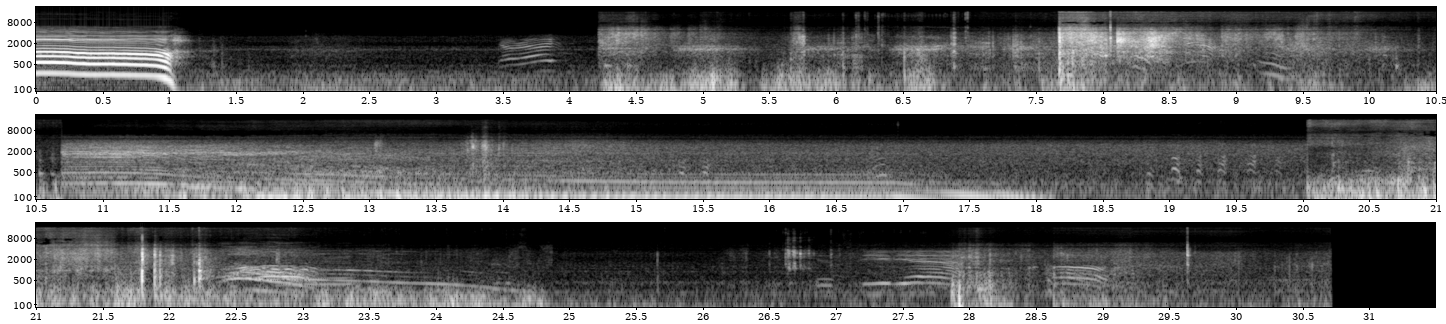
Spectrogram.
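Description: Shouts and exclamations on snow-sports crash footage: a loud yell in the first second, more short shouts past the middle and near the end. In between there is outdoor noise and a long pitched sound that slides down in steps and stops about two-thirds of the way through.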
